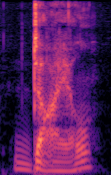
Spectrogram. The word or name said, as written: dial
